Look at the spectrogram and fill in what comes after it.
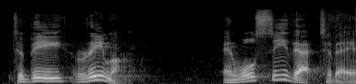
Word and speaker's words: rhema: The word is spelled R-H-E-M-A, rhema, means word.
